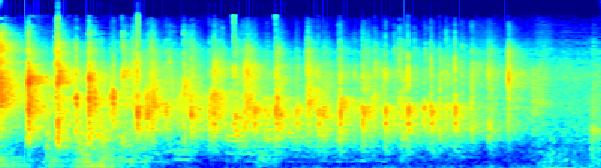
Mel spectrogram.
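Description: A small audience applauding, dense irregular claps that thin out and die away about five seconds in.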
